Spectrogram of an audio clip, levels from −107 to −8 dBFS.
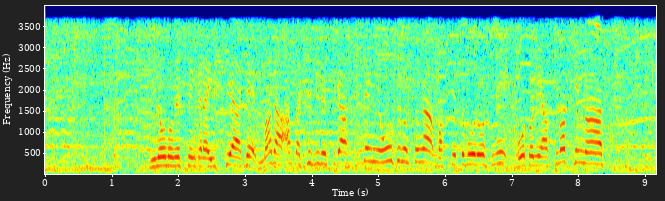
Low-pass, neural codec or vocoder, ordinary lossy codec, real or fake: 3.6 kHz; none; MP3, 32 kbps; real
